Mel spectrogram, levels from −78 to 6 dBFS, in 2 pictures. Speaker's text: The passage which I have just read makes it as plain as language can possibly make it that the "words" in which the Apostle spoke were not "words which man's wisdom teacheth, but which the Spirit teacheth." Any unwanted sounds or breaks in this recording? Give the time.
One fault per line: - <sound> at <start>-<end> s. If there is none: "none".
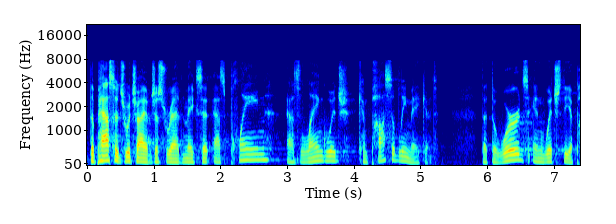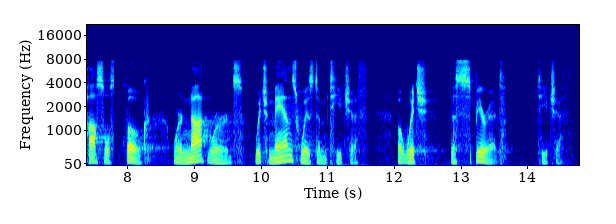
- dropout at 7.8-7.9 s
